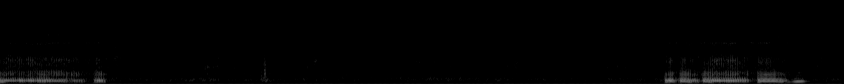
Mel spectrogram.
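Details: Dog named in title, asleep: low rumbling snore sounds at the start and end with quiet room noise between; ordinary dog snoring.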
